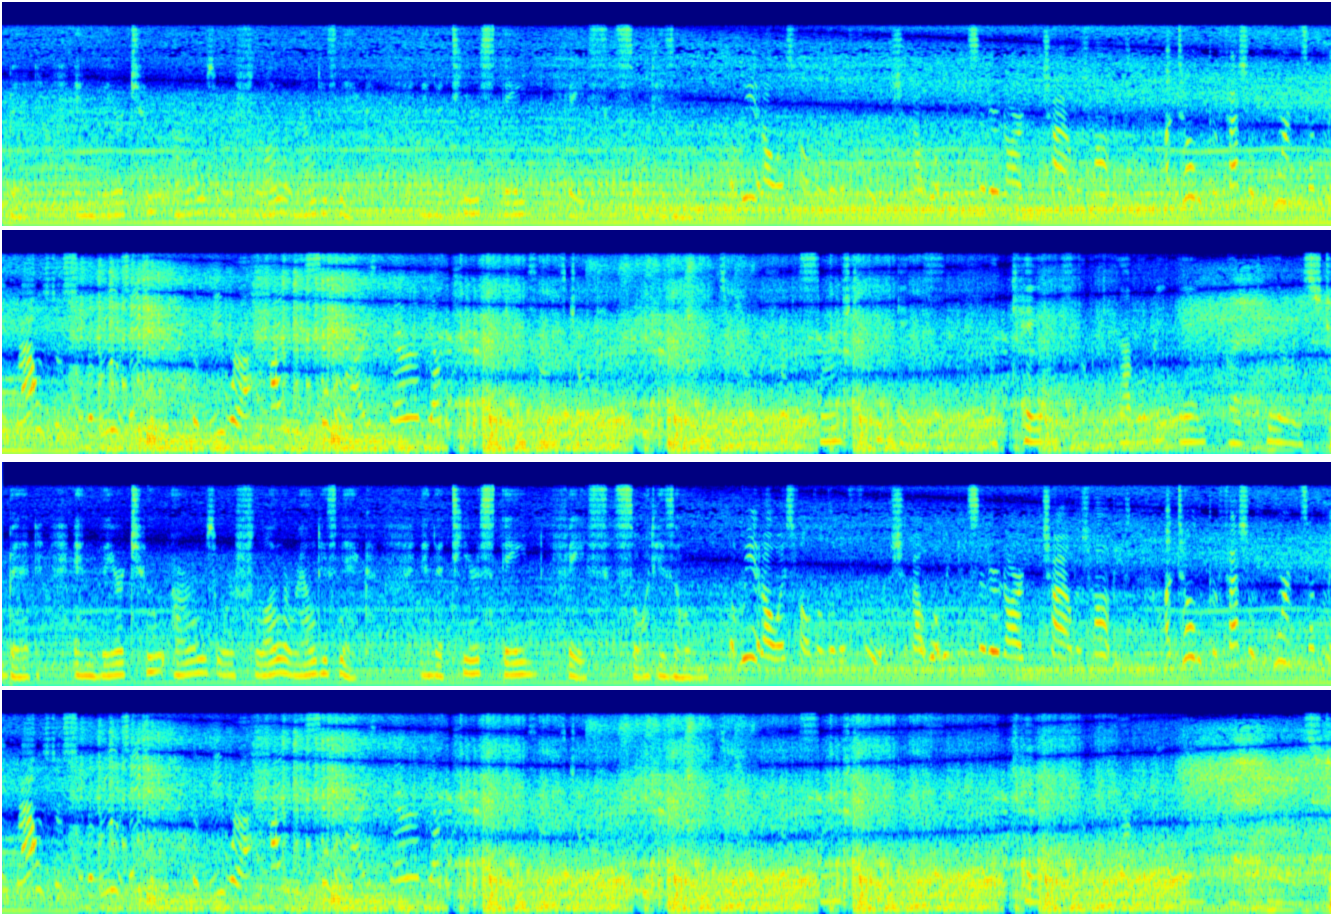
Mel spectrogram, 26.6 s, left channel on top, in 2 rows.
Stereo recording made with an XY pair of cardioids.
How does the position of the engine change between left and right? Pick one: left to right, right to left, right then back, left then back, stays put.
left to right.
